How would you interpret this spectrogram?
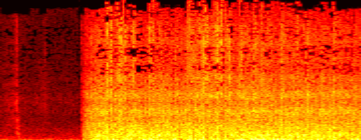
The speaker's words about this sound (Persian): تبادل آتش میان نیروهای اوکراین و روسیه در نزدیکی کیف.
